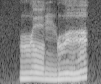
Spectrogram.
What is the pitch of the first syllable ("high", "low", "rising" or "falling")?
low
